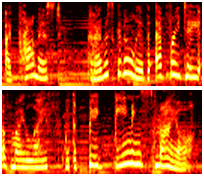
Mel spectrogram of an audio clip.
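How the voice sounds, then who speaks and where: A small video game merchant girl, money-minded and full of herself. The voice is high and swoops around with sly, theatrical flair, over clear background music. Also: expressive, moderate pace, a little mellow. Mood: earnest. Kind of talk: animated video game character acting.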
